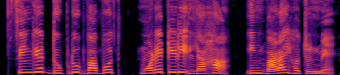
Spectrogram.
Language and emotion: Santali, neutral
